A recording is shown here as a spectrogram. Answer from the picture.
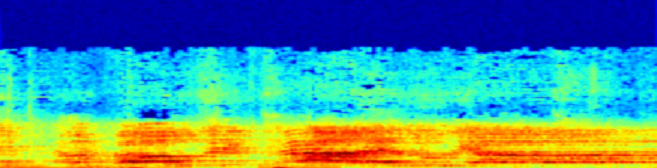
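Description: Children's choir singing.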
